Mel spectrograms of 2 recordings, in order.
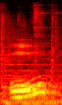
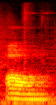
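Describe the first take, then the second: First: The vowel is said with a closed mouth. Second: The vowel is said with an open mouth. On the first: "puede ser más cerrada" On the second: "o bien"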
